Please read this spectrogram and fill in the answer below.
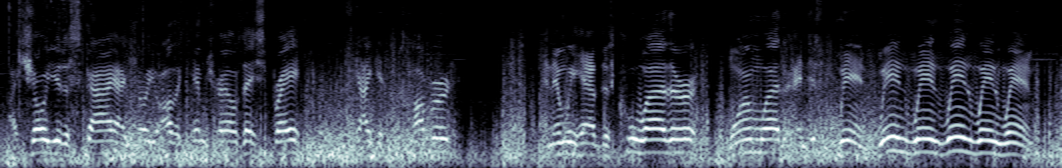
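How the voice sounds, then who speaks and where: A man at a fairly slow pace over loud background noise, dry sound with no echo. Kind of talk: casual vlog chat. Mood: suspicious, earnest complaint. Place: open country. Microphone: phone near.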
